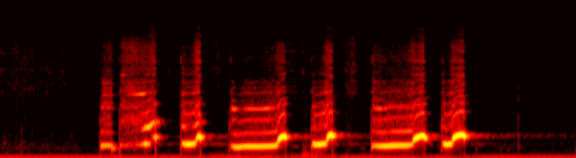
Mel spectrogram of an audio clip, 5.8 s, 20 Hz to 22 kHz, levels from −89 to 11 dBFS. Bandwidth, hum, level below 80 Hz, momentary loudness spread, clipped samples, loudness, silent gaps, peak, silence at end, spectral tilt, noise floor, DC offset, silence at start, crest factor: 7 kHz; none; -58 dBFS; 17 LU; under 0.1%; -23 LUFS; none; -10 dBFS; 1.05 s; -7 dB/octave; -58 dBFS; under 0.1%; 1 s; 14 dB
